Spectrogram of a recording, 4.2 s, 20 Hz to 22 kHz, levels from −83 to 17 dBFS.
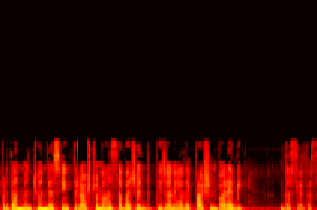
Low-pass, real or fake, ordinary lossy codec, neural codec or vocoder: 7.2 kHz; real; none; none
